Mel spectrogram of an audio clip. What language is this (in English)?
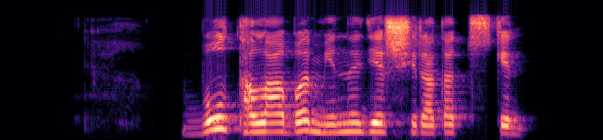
Kazakh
